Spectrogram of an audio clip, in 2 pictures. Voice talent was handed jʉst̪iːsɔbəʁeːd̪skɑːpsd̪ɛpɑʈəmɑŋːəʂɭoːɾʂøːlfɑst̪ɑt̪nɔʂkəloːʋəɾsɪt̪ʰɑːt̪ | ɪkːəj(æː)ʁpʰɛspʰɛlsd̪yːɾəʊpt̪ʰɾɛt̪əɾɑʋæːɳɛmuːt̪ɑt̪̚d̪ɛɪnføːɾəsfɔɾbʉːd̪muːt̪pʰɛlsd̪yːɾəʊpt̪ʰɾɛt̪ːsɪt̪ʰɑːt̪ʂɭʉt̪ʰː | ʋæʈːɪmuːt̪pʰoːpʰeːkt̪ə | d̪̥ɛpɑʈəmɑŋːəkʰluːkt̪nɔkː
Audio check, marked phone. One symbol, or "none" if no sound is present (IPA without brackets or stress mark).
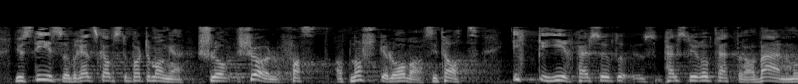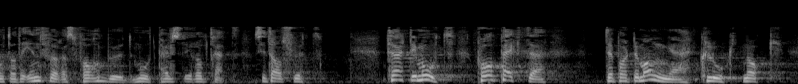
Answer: iː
